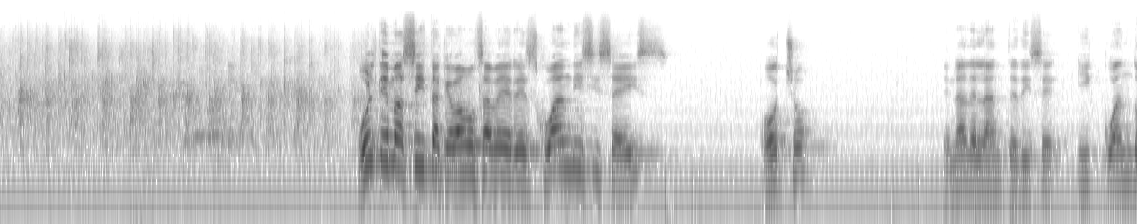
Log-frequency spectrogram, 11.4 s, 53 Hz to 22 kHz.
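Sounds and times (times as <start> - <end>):
congregation applauding during a church service: 0.0 - 4.6
speech: 3.6 - 6.6, 7.6 - 8.2, 9.4 - 11.3.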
